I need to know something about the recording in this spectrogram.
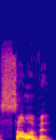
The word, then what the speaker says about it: Sileven: The pastor was Reverend Everett Sullivan. It's spelled Sileven.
